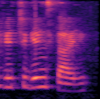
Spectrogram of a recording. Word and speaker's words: Wittgenstein: Vou pronunciar para vocês aqui. Ludwig Wittgenstein. Wittgenstein.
